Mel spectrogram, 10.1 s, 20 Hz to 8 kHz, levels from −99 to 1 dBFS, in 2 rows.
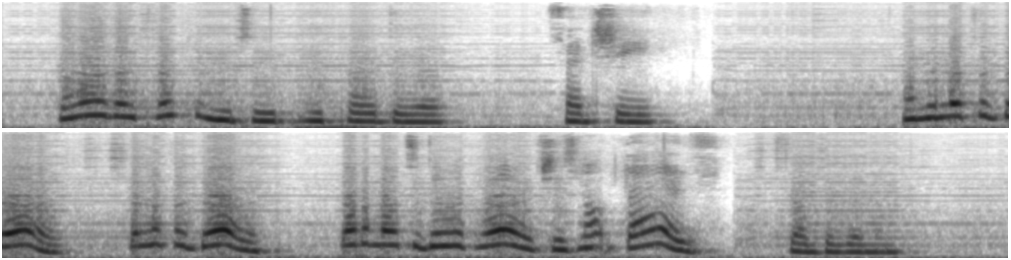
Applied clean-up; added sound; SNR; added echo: neural separator model SepFormer DNS4.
